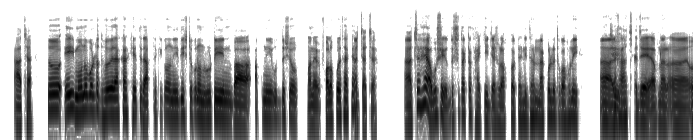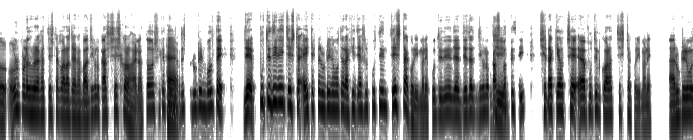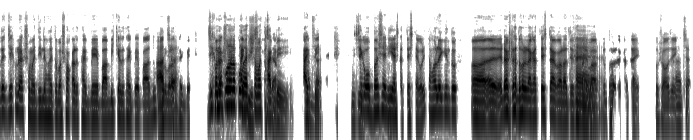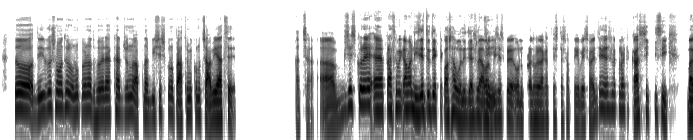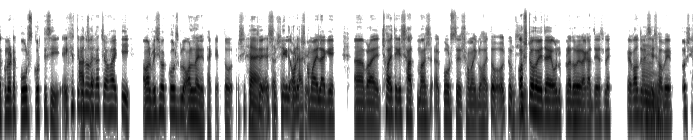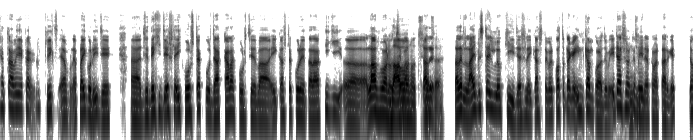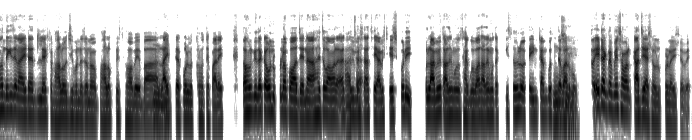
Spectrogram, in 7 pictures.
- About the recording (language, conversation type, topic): Bengali, podcast, দীর্ঘ সময় অনুপ্রেরণা ধরে রাখার কৌশল কী?
- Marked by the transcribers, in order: "প্রতিদিনই" said as "পুতিদিনি"; "প্রতিদিন" said as "পুতিদিন"; "প্রতিদিনই" said as "পতিদিনি"; "প্রতিদিন" said as "পুতিদিন"; laughing while speaking: "আমার নিজে যদি একটা কথা বলি"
